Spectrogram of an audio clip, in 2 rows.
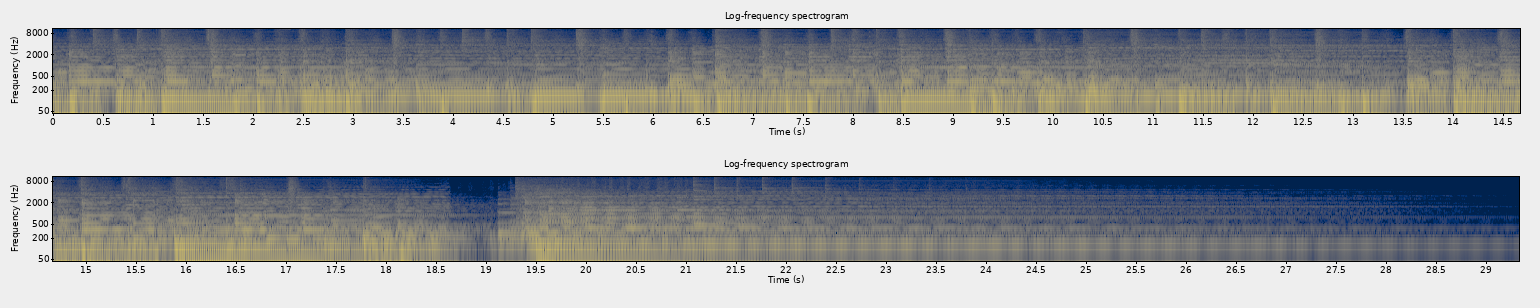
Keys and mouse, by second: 3.4 Tab, 3.7 a, 5.4 shift+n, 7.0 click, 8.2 click, 10.1 3, 10.4 click, 11.1 middle click, 12.6 shift+n, 14.1 Tab, 14.9 middle click, 15.8 click, 17.7-19.4 drag, 19.5 Tab, 19.9 middle click, 21.7 click, 22.2 shift+middle click, 22.9 middle click, 24.2 x, 26.9 click, 27.4 x, 28.9-29.3 middle drag.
